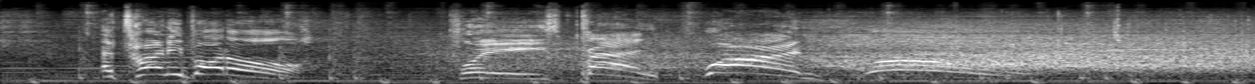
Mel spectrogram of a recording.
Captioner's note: cheering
